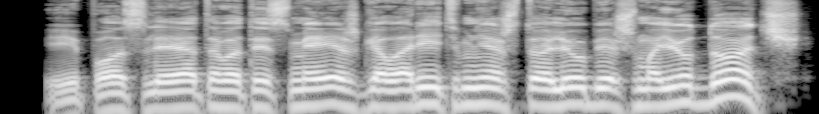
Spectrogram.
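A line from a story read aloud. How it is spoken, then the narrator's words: Enraged roar. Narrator (Russian): побагровев, взревел Руго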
